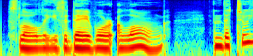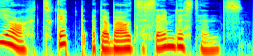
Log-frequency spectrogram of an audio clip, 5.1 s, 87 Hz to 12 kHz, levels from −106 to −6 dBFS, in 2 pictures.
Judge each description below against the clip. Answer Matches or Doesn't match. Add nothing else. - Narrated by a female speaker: Matches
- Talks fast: Doesn't match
